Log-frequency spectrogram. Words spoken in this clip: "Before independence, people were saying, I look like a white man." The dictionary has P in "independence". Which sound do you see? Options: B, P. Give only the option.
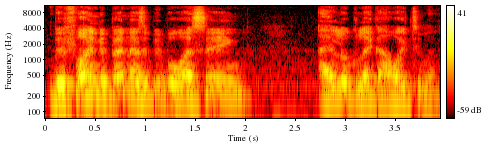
B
